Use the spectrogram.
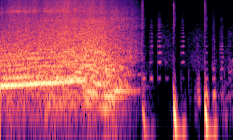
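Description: A big-tire drag race car with a stick shift and air ride screams at high revs for about two seconds, its pitch climbing slightly, then cuts off abruptly, leaving a few short thumps and knocks.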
